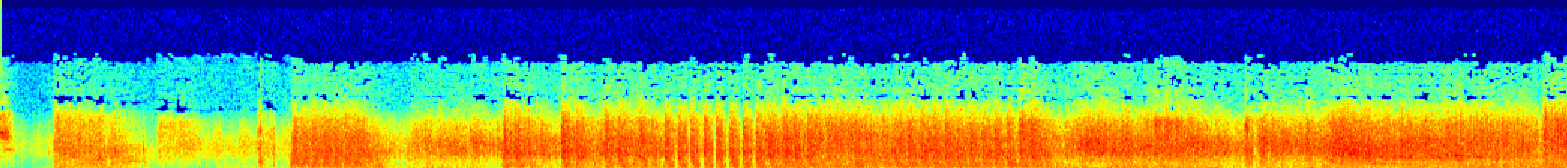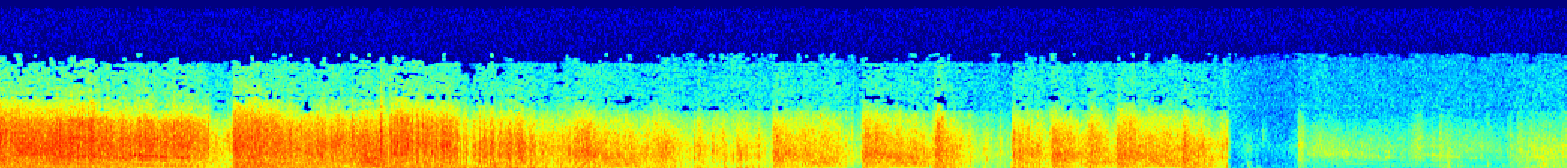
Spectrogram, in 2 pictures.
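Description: Battle sound effects on an old film soundtrack: dense, continuous machine-gun and rifle fire mixed with shell explosions. It starts just after the beginning and cuts off suddenly near the end.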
